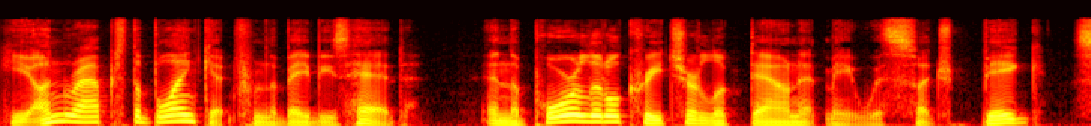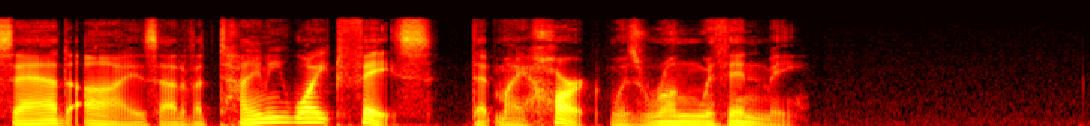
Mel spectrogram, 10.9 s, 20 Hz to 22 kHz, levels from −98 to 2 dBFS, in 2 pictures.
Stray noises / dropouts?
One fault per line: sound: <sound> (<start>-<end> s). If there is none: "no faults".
no faults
